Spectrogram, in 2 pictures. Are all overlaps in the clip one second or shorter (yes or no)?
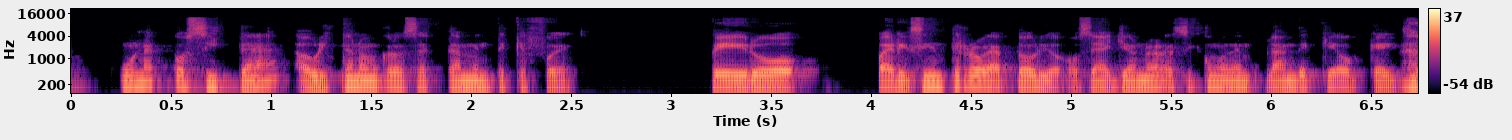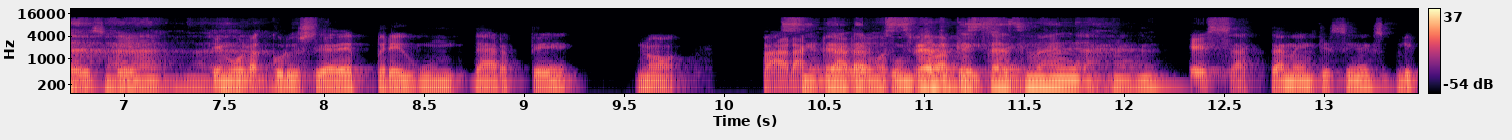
no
